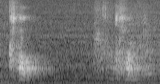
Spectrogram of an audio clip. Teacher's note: The H means it's aspirated. Air comes out of your mouth.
